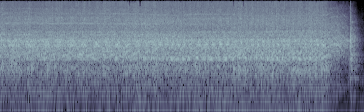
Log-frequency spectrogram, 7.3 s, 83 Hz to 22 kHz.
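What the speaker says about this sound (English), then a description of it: "now we're going to cut some metal. I'll let you hear what this sounds like right now." A DeWalt 20-volt cordless reciprocating saw buzzes loudly and continuously as it cuts metal, a harsh rattling whine that holds steady for several seconds before stopping abruptly.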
